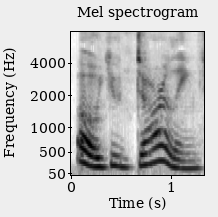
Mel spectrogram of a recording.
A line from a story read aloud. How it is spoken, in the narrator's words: cried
